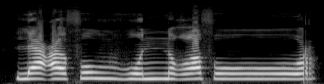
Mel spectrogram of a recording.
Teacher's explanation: غین حروف الاظہار میں سے ہے، اظہار کا معنی ہے ظاہر کرنا، اور کیونکہ تنوین کی اصلیت نون ساکن ہے تو ہم یہاں تنوین ظاہر کریں گے اور اسے نون ساکن پڑھیں گے اور بغیر غنہ سے یہ حکم کو ادا کریں گے · کلمت غفور میں غین کی ادائیگی حلق کے اوپر والی حصے سے ہے، غین حروف تفخیم میں سے ہے، تو ہم یہ حرف کو موٹی آواز میں پڑھیں گے۔ آخری میں حرف را کا حکم ہے تفخیم، تو ہم یہ حرف کو موٹی آواز میں پڑھیں گے۔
